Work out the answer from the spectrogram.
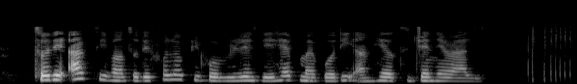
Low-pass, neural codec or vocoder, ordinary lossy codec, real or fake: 7.2 kHz; none; MP3, 24 kbps; real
